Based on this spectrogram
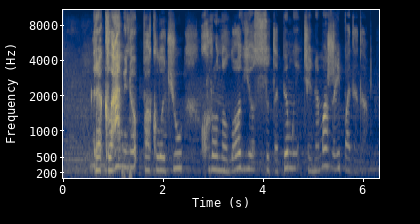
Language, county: Lithuanian, Šiauliai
